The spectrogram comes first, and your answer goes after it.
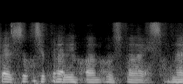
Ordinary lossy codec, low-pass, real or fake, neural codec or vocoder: AAC, 32 kbps; 7.2 kHz; fake; codec, 16 kHz, 0.5 kbps, FreqCodec, smaller model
